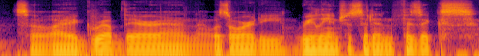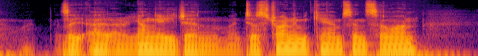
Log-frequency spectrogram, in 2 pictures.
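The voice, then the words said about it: Slight Hungarian accent. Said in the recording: “I have a little bit of an accent ... I was born and raised in Hungary”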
